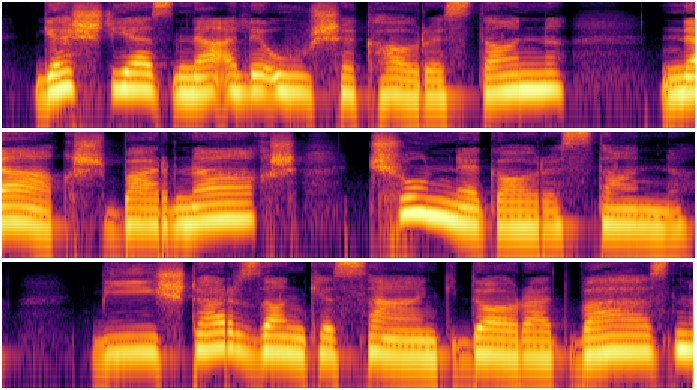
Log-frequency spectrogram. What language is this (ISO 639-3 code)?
fas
